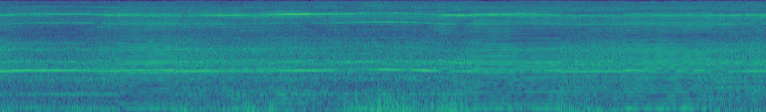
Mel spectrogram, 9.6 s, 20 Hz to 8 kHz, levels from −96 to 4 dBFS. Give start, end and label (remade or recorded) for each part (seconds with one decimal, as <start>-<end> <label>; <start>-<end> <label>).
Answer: 0.0-1.5 recorded; 1.5-2.2 remade; 2.2-5.9 recorded; 5.9-7.0 remade; 7.0-7.8 recorded; 7.8-8.9 remade; 8.9-9.6 recorded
